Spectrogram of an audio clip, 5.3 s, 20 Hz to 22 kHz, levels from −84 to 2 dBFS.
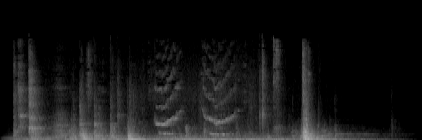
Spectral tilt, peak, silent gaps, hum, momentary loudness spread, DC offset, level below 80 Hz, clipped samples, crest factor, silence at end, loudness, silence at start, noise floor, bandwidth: -5 dB/octave; -16 dBFS; none; none; 13 LU; under 0.1%; -54 dBFS; under 0.1%; 24 dB; 0.35 s; -40 LUFS; 0.05 s; -65 dBFS; 16 kHz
